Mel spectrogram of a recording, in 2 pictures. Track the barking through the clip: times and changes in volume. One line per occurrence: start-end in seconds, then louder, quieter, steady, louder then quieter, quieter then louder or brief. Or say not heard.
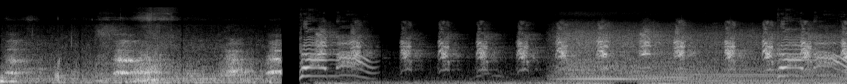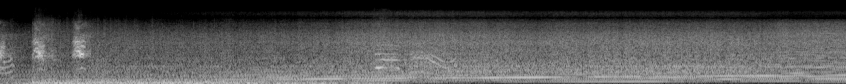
0.0-9.4 quieter then louder.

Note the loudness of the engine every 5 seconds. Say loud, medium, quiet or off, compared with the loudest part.
off, medium, loud, loud.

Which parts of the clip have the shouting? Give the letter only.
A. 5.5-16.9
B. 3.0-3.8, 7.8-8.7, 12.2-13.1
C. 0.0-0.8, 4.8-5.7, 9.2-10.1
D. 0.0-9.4
B.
